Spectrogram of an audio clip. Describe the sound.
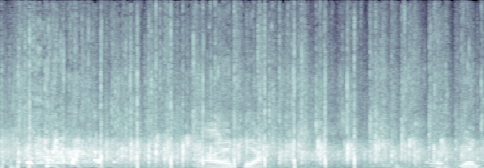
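Steady applause from a few people, sharp claps rattling along for about five seconds while a voice speaks briefly over the middle of it.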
